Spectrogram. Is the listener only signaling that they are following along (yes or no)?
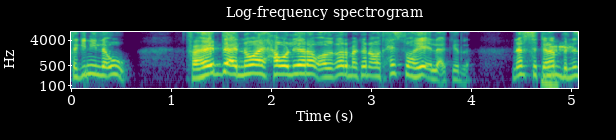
yes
